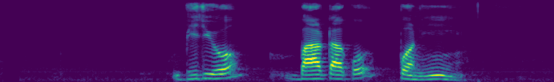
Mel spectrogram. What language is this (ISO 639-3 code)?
nep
